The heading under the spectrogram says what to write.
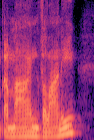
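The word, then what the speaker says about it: Iman Vellani: I think you pronounce her name Aman Vellani.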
